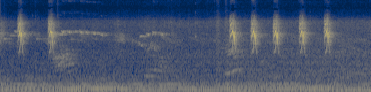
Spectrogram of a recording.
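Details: Female olive-backed tailorbird, caught three days earlier, gives a few faint high notes, then a quick run of five sharp, high, evenly spaced chips about a quarter second apart, over a low background hum.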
